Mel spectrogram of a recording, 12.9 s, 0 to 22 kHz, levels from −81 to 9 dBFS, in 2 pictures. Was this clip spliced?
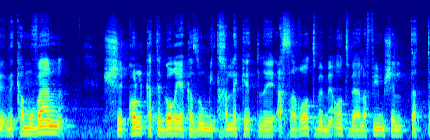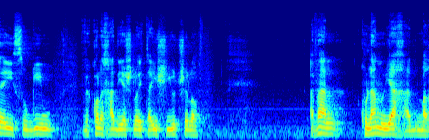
no; 0 cuts

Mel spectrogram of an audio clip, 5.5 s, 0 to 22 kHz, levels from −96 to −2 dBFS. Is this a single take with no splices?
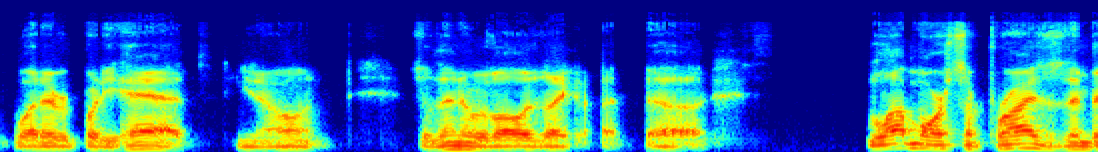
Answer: yes; 0 cuts

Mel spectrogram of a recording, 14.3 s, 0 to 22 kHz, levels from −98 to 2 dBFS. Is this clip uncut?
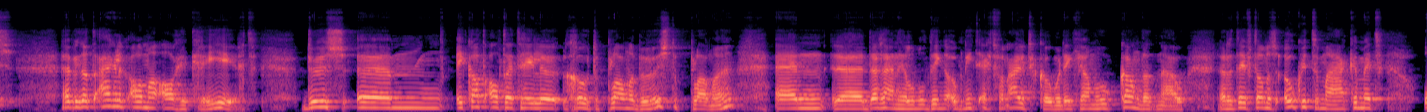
yes; 0 cuts

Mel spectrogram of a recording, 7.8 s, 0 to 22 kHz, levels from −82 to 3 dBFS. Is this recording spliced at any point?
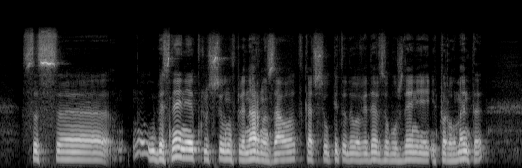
yes; 2 cuts; at 3.0 s, 6.4 s

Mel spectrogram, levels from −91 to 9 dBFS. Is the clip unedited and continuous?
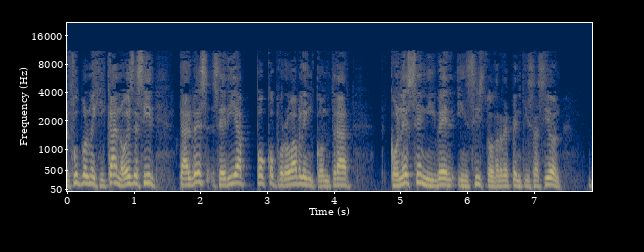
yes; 0 cuts

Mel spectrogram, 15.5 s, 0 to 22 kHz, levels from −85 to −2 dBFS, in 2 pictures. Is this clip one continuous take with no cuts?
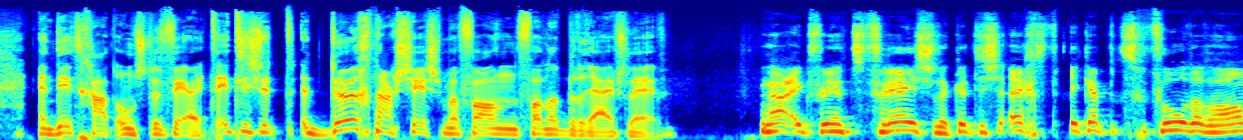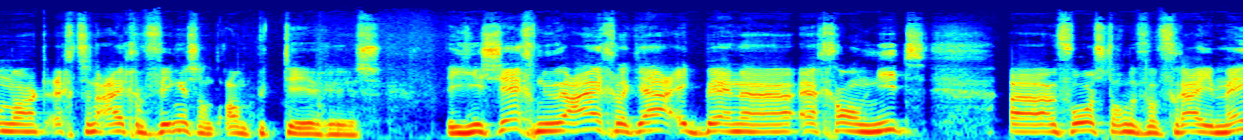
yes; 0 cuts

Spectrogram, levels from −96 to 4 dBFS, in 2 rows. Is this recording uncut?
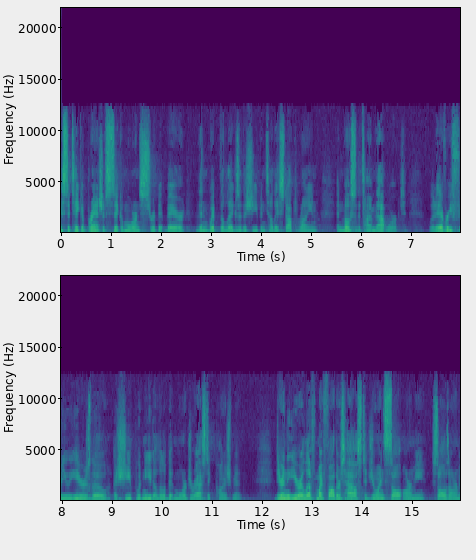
yes; 0 cuts

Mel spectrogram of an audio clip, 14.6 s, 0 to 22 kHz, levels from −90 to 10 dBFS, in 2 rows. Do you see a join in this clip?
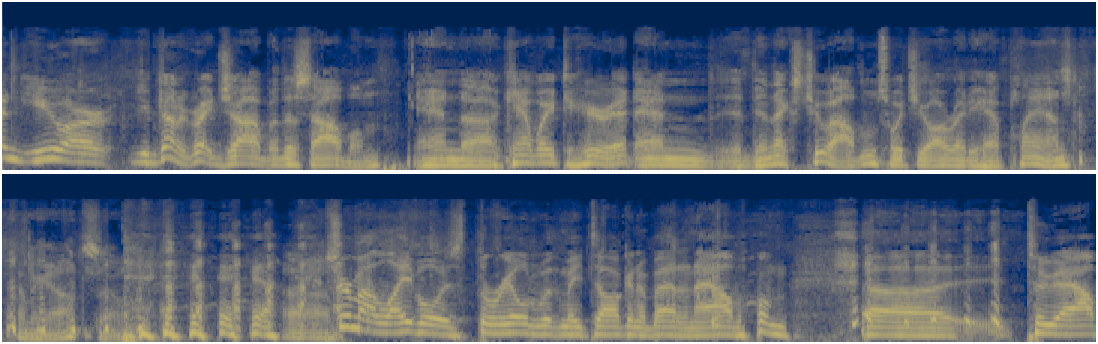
no; 0 cuts

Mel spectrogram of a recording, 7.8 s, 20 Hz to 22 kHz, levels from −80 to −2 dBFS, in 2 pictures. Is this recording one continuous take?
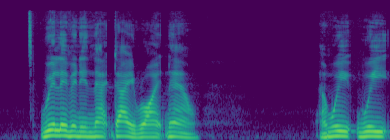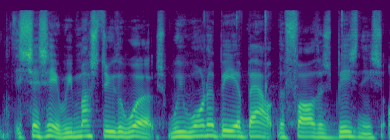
yes; 0 cuts

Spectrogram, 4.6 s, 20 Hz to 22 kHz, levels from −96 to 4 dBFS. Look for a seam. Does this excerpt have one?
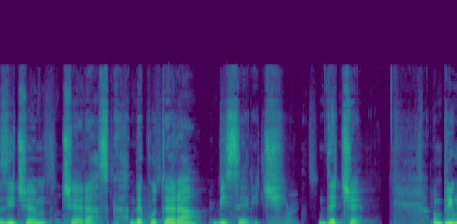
no; 0 cuts

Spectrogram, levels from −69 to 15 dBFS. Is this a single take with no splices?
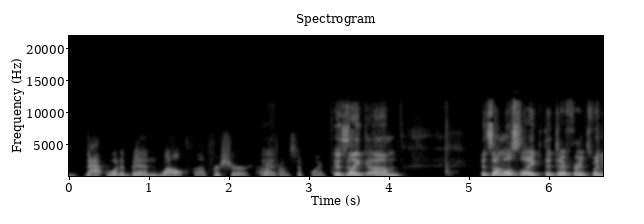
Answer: yes; 0 cuts

